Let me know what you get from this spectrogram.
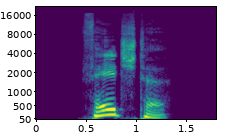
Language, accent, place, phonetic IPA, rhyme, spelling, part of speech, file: German, Germany, Berlin, [ˈfɛlʃtə], -ɛlʃtə, fälschte, verb, De-fälschte.ogg
- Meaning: inflection of fälschen: 1. first/third-person singular preterite 2. first/third-person singular subjunctive II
